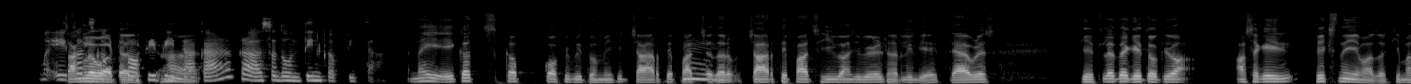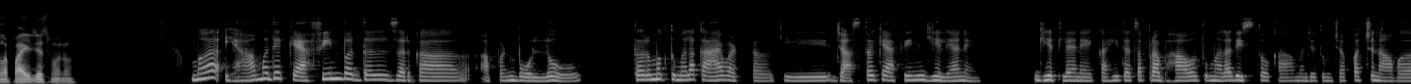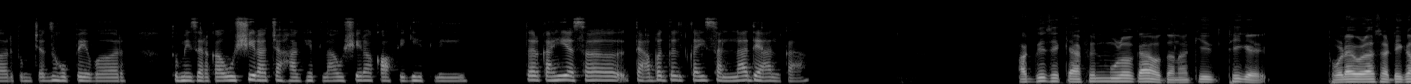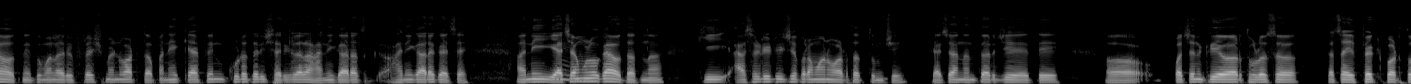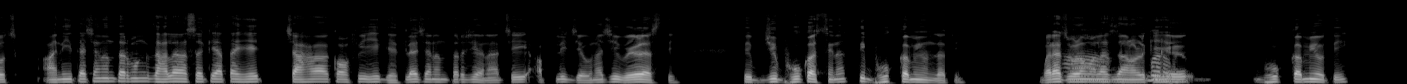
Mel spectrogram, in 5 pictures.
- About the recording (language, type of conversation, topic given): Marathi, podcast, सकाळी तुम्ही चहा घ्यायला पसंत करता की कॉफी, आणि का?
- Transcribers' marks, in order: in English: "फिक्स"; in English: "कॅफीनबद्दल"; in English: "कॅफीन"; other background noise; in English: "कॅफीनमुळं"; in English: "रिफ्रेशमेंट"; in English: "कॅफीन"; in English: "एसिडिटीचे"; in English: "इफेक्ट"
